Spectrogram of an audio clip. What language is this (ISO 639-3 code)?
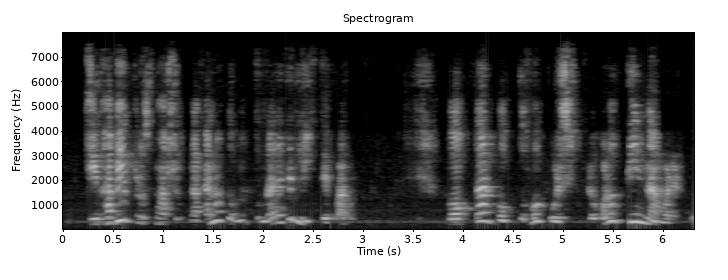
ben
